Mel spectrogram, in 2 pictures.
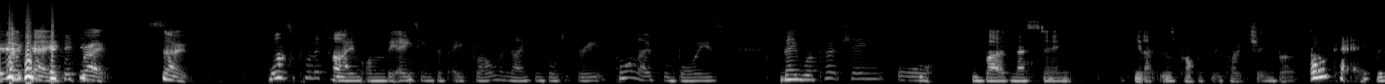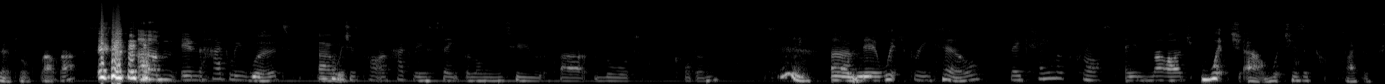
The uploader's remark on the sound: With even worse sound quality!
